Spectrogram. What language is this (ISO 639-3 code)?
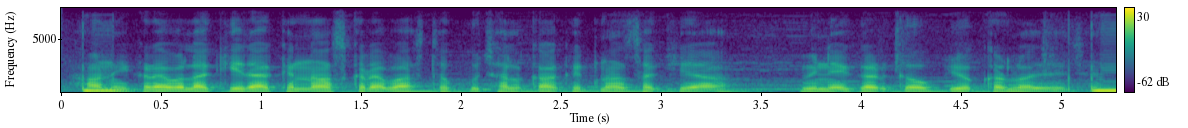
mai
